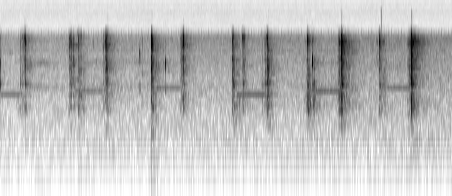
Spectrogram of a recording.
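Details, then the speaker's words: Western Electric Princess telephone, final checkout after repair, dialing out to the analyzer: crisp separate clicks with short mid-pitched tone blips on a quiet line; dialing cleanly. "We want to go ahead and dial our numbers out. If you watch the analyzer, you'll watch the numbers roll by."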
